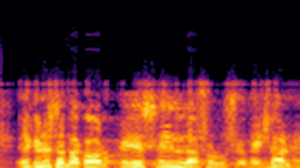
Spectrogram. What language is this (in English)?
Catalan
